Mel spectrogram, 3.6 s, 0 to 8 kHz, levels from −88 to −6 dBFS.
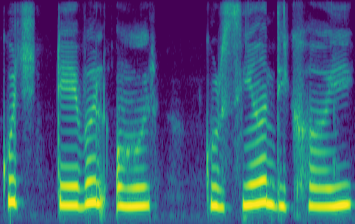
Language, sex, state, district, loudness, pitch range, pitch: Hindi, female, Himachal Pradesh, Shimla, -12 LUFS, 250-280 Hz, 260 Hz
